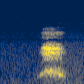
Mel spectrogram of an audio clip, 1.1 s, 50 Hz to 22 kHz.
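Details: A short, raspy, wheezing screech from a Eurasian eagle-owl during mating on the Mosel, Germany, at the end of January 2022.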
